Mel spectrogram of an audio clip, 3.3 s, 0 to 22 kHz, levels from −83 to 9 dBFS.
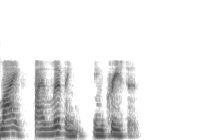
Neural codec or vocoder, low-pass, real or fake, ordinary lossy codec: none; 3.6 kHz; real; AAC, 32 kbps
